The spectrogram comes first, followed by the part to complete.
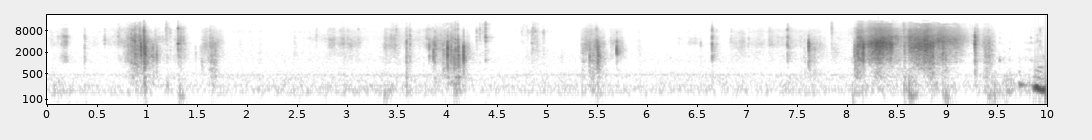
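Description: Backing liner being peeled off strips of double-sided tape stuck to paper, with small crackles and paper rustling. There are a few short peels, and a longer, louder one about eight seconds in.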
